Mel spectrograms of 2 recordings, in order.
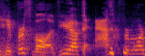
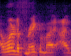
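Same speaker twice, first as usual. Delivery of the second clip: ordinary talk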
